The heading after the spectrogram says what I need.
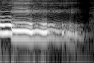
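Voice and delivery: long, loud drawn-out wail of grief; wailing aigo. Shown as a demonstration. Preacher showing how mourners wail, long loud cry. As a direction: howl it like a mourner beating the ground. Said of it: "막 이렇게 밤새워 통곡하는 겁니다".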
